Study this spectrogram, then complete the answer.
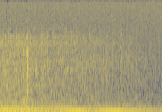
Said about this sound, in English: There goes another car past without stopping. Why don't some of them stop?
